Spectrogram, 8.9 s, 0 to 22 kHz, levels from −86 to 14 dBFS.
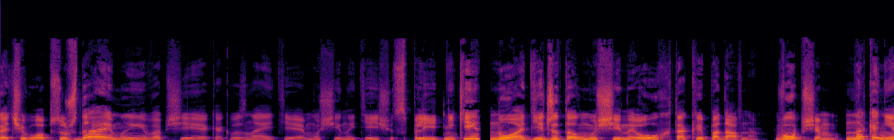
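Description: A level change applied in unsmoothed 3 dB steps causes zipper noise from 0.65 to 1.95 s, pulling the speech down roughly 15 dB at about four steps a second, then from 3.62 to 4.37 s raising it back at about seven steps a second, each step ticking audibly.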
